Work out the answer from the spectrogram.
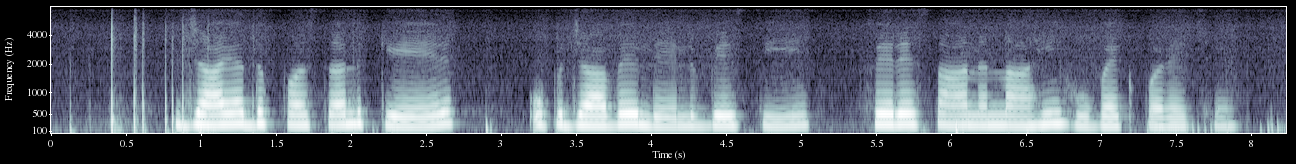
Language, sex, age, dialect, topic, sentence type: Maithili, female, 18-24, Bajjika, agriculture, statement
